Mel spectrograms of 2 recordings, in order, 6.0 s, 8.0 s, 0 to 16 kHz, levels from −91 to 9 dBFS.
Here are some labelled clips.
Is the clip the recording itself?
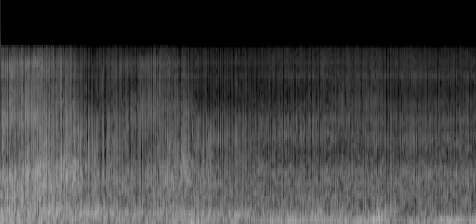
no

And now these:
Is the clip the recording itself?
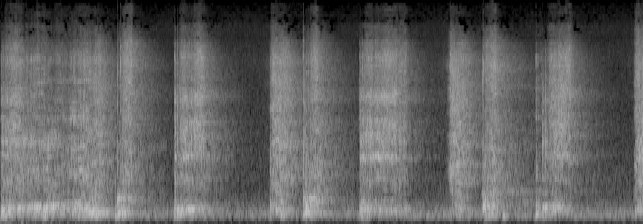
yes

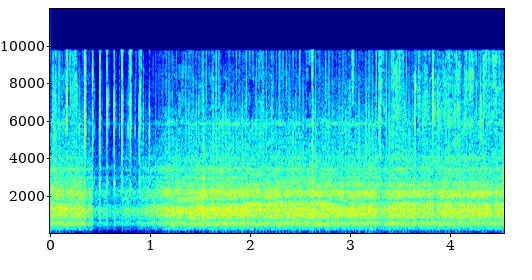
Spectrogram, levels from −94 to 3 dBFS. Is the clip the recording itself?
yes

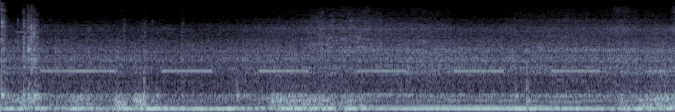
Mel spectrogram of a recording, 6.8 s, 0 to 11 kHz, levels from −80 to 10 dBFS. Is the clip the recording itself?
yes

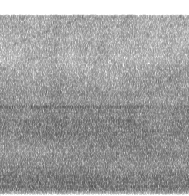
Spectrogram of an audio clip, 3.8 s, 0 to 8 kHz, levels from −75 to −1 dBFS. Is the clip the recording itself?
yes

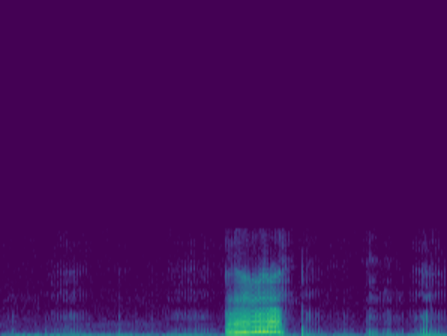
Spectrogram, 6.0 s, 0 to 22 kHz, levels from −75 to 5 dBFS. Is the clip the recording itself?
yes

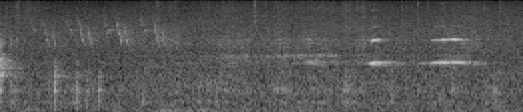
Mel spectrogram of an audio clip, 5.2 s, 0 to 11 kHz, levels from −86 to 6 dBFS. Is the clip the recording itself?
yes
